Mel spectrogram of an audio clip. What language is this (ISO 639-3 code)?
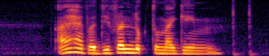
eng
